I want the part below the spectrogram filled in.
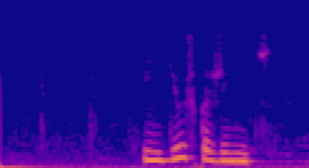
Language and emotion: Russian, neutral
